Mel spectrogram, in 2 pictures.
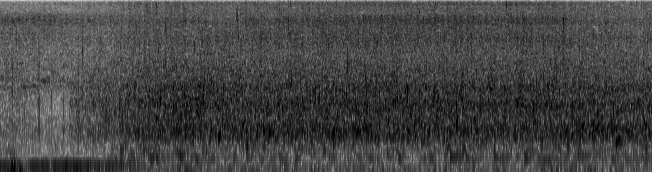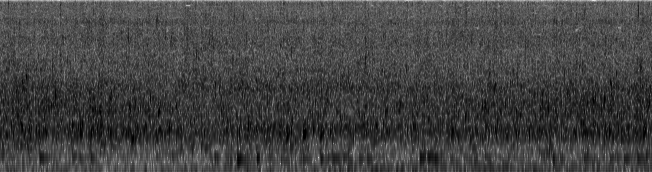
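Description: A shallow river rushes and splashes over stones.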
